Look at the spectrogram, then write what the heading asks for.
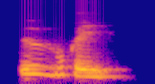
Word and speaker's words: ouvrir: En francés, cuando hay una O y una U juntas, siempre ustedes van a encontrar esas combinaciones en francés, se pronuncia como la U. Par exemple, ouvrir, ouvrir, ouvrir. ¿Listo? No decimos ouvrir, ouvrir. Las dos letras suenan como una U.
